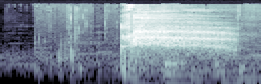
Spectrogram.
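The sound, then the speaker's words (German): Slurping of the last sip of a drink: a soft, sustained airy hiss that swells suddenly and holds for almost a second before easing off, preceded by faint scattered clicks. “So, letzter Schluck.”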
